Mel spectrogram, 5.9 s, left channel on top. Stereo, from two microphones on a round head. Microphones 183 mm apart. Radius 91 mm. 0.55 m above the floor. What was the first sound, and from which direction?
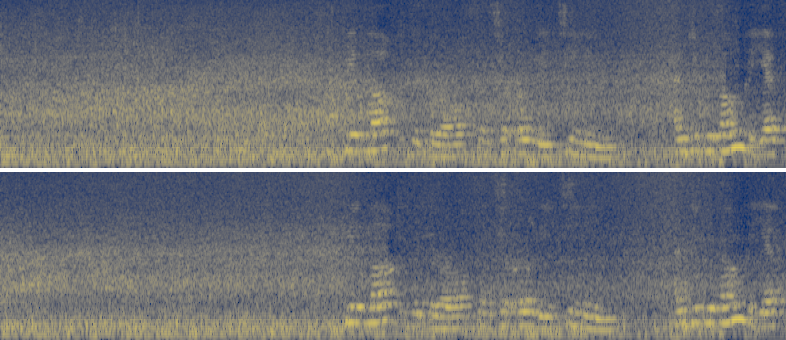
A woman speaking, 45° left (ahead or behind).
